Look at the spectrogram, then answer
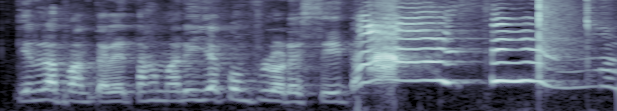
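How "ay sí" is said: put-on much higher and louder shrieking girl voice; squealing woman.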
